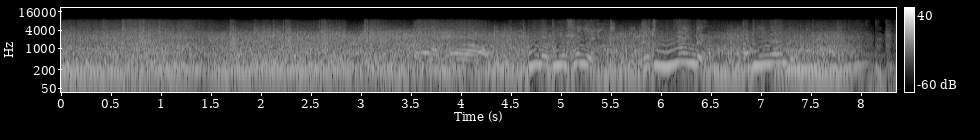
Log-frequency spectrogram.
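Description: Loud, continuous roar of helicopter noise with a steady low hum under it. In the second half, voices yell in rising and falling cries over it.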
